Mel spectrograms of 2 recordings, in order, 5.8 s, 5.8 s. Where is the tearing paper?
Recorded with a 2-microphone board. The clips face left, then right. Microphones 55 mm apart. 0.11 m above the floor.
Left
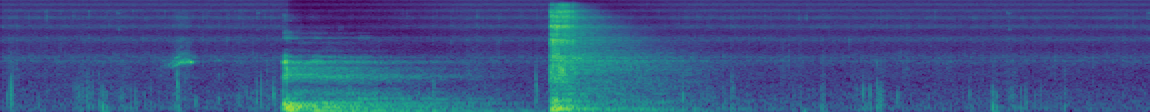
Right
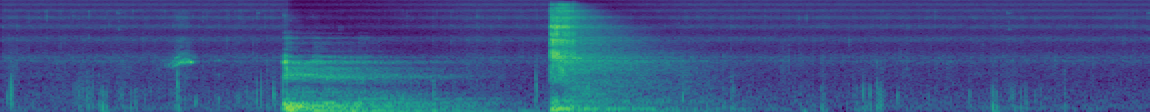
35° left (ahead or behind), 1.0 m.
